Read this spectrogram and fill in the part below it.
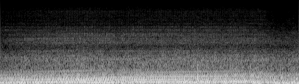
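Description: A 2021 Honda X-ADV engine runs with a loud, steady close-up drone through a gear change, its low rumble holding even with no voices.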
